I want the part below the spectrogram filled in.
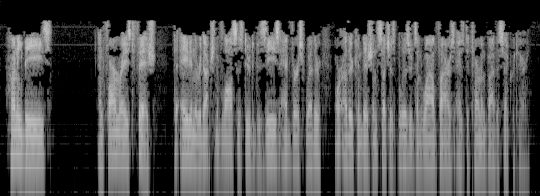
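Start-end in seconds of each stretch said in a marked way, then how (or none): none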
